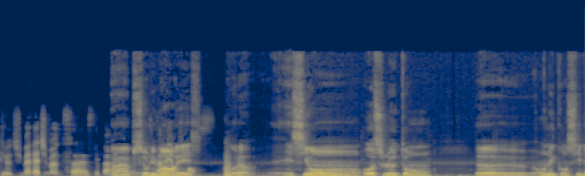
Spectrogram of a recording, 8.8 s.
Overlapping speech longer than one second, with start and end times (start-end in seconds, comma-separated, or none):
1.6-2.9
